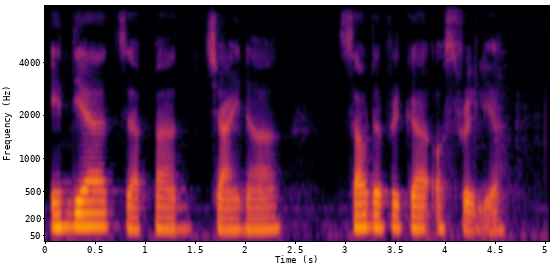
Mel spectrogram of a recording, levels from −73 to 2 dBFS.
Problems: background sounds at intervals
